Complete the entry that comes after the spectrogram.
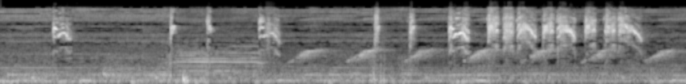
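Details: Sogon lure sounds for triggering other birds to call: sharp high clicks, then a rapid series of short rising whistled notes, about three per second, overlaid with dense buzzy high chatter.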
